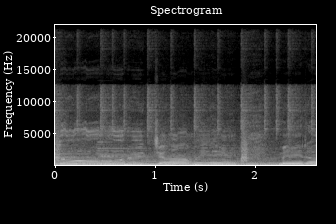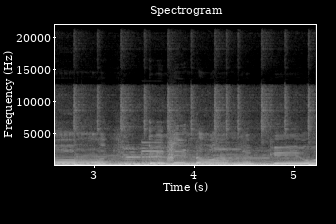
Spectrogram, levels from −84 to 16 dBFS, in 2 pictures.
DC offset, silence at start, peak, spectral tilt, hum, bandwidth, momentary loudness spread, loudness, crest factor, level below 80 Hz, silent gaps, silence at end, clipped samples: under 0.1%; 0 s; 0 dBFS; -7 dB/octave; none; over 20 kHz; 3 LU; -14 LUFS; 12 dB; -20 dBFS; none; 0 s; under 0.1%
